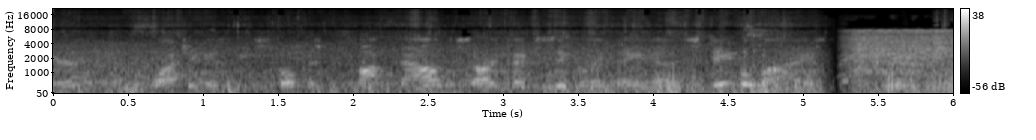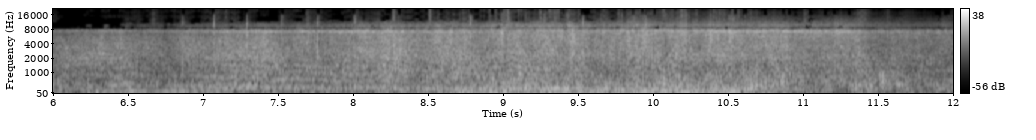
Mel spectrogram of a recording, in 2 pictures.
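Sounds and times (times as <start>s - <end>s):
helicopter flying overhead: 5.2s - 12.0s.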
